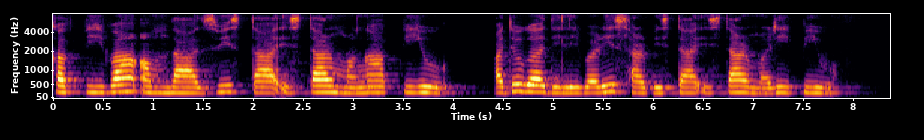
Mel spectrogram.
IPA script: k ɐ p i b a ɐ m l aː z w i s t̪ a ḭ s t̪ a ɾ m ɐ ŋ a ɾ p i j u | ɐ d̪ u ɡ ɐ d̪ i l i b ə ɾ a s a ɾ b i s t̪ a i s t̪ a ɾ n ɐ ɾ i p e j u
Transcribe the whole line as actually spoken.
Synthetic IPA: k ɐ p i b a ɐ m l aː z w i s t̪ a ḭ s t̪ a ɾ m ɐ ŋ a p i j u | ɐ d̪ u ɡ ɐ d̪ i l i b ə ɾ i s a ɾ b i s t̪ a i s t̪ a ɾ m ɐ ɾ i p i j u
